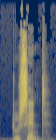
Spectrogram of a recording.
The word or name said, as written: docent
